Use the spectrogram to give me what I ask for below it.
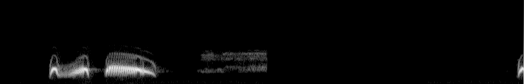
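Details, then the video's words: Spotted dove lure coo: a paired, wavering hooked note, then a sustained coo sliding downward, followed by a faint, soft higher tone. "cu gay kich boi nhanh noi gù, tiếng chim cu gáy kích bổi hiệu quả"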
